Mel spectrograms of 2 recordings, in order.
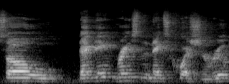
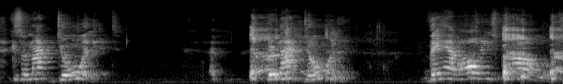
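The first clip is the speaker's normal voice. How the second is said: higher-pitched, emphatic preacher's delivery; impassioned preaching; 5 semitones higher, 4 dB louder than usual. Real, not acted. Preacher challenging the class on Paul's church, impassioned. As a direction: drive each charge home, pitched up.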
